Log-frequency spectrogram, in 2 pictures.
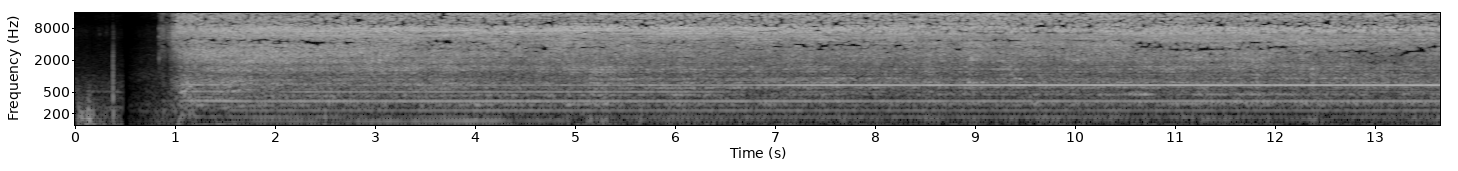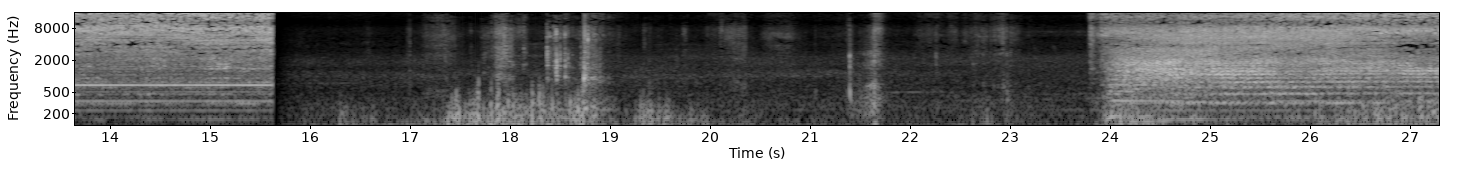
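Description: Pressure washer running with a steady motor hum and the hiss of its jet spraying dirt off an air cooler's louvered panel. It starts about a second in, cuts off suddenly about halfway, and after a quieter, uneven stretch starts up again near the end.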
